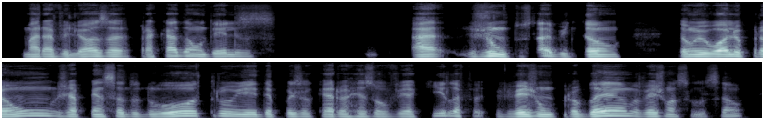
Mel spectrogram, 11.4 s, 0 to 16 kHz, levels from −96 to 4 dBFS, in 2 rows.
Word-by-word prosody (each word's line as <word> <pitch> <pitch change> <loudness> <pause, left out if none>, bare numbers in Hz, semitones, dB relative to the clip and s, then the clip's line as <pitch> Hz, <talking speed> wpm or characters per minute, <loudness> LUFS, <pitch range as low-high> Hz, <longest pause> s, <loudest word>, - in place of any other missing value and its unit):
maravilhosa 115 +3 -1
pra 105 - -8
cada 135 +4 -2
um 135 -2 -1
deles. 120 +1 -7 1.0
Ah, 110 +1 +2 0.2
junto, 125 0 +5
sabe, 120 -5 -2
então 120 0 +3 0.4
então 115 +3 0
eu 120 -1 +5
olho 130 +2 +7
para 125 -1 -2 0.4
já 125 -1 -3
pensando 120 0 -5
no 115 0 -9
outro 145 +3 +2
e 130 -1 +2
depois 120 0 -6
eu 120 - -9
quero 115 +1 -5
resolver 115 0 -8
aquilo, 95 -8 -6 0.2
vejo 125 +3 +3
um 125 - +3
problema 140 +8 +2
vejo 130 0 -3
uma 125 - -6
solução 125 +4 -15
120 Hz, 155 wpm, -25 LUFS, 115-130 Hz, 1.0 s, olho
